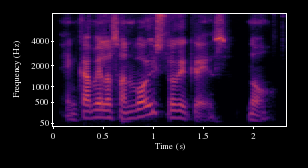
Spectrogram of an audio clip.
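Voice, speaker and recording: Man, english teacher, gravelly voice, dry close sound, patient questioning. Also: medium pitch, expressive, measured pace, dry recording. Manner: patient, checks understanding with frequent questions. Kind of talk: casual one-on-one English lesson.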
